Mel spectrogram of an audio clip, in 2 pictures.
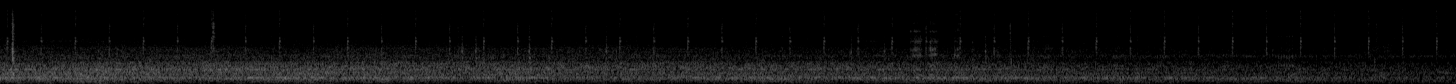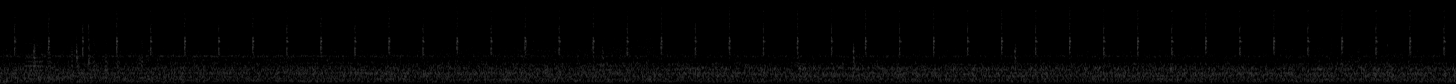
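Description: Road and engine noise inside a car fading as it slows to a stop, then a turn-signal indicator ticking steadily at an even pace.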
